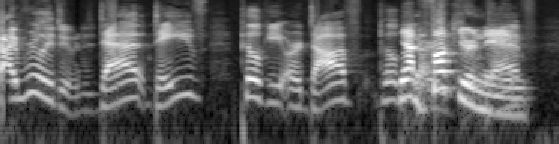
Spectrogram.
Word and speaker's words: Dav: brian ryan explained it it's pronounced yeah it's pronounced dave he just removes the e for uh for his books but like why did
